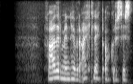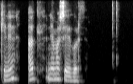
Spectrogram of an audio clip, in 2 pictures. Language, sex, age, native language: Icelandic, female, 50-59, Icelandic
